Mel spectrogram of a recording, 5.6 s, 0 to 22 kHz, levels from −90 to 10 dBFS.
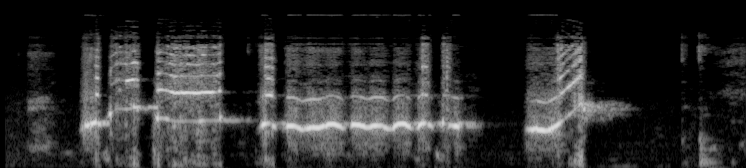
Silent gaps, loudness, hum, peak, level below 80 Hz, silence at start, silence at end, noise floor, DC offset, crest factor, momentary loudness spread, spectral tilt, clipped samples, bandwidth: none; -10 LUFS; none; 0 dBFS; -60 dBFS; 0.6 s; 1.05 s; -59 dBFS; under 0.1%; 12 dB; 9 LU; 1 dB/octave; under 0.1%; 9.4 kHz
